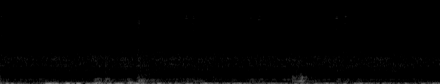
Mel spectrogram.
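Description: Light, scattered clicks of a computer keyboard and mouse, about half a dozen keystrokes and clicks spread over a few seconds.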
